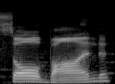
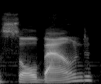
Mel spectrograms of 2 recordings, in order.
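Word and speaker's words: Soulbond: can have a threesome it's it's Soul Bond nikachu you said it wrong oh is it oh you're right is Soul Bond different from Soul bound or or was it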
